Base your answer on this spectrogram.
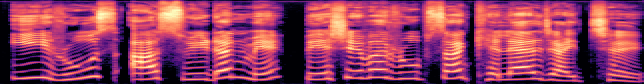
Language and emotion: Maithili, neutral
